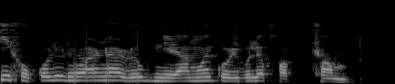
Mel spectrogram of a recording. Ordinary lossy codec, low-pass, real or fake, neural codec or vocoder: MP3, 32 kbps; 7.2 kHz; fake; codec, 16 kHz, 16 kbps, FreqCodec, larger model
